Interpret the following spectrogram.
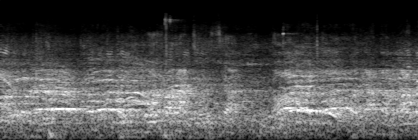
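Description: Several voices shouting over one another in a large, echoing hall, the way coaches and spectators shout at a wrestling bout, with a few low thumps underneath.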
